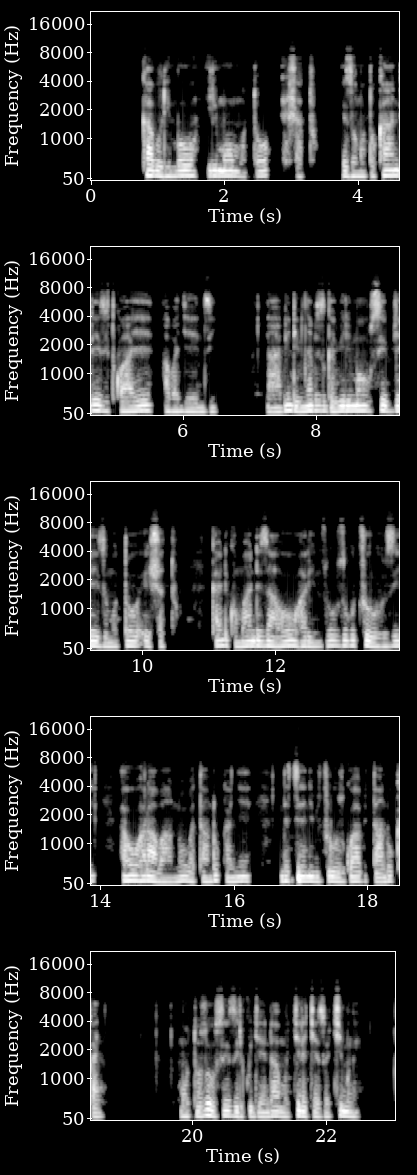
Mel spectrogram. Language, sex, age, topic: Kinyarwanda, male, 18-24, finance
